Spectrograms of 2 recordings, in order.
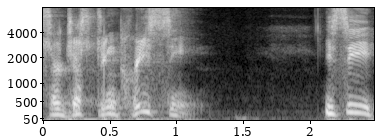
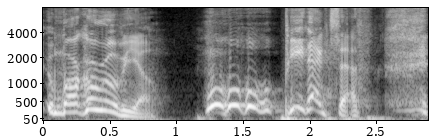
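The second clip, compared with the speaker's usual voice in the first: laughing while listing one more name; 6 semitones higher than usual. Real, not acted. Naming names, laughing.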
